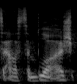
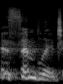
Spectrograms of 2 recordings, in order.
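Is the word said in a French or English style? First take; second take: French; English. First: It is said with a French-style ending. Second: It is said with an English-style ending. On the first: "I like to pronounce it that way" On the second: "I'm assuming it's like assembly"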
